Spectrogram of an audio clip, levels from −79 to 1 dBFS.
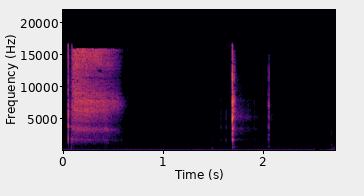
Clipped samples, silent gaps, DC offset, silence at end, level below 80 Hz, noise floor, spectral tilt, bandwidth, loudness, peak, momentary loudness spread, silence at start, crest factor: under 0.1%; none; under 0.1%; 0.95 s; -64 dBFS; -63 dBFS; 3.5 dB/octave; 16.5 kHz; -30 LUFS; 0 dBFS; 25 LU; 0.05 s; 36 dB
